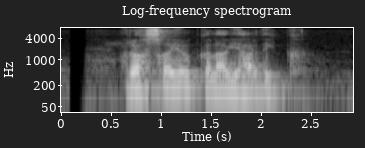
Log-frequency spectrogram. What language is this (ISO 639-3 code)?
nep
